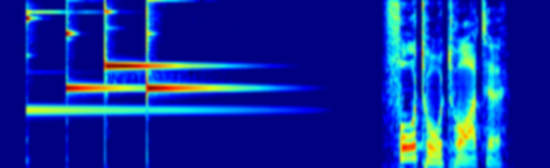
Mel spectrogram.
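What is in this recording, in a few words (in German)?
"Fototorte", German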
